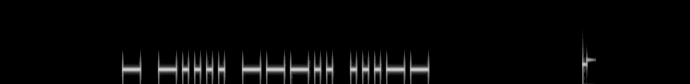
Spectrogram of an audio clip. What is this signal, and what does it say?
Morse code, heard as a keyed tone, about 20 wpm, 700 Hz. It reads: T683
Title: Numbers - Contest Style - 4-Digit 20wpm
